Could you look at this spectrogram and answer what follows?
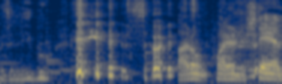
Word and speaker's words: Olibu: And now we meet Olibu. Oh yeah, that is how you pronounce it.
